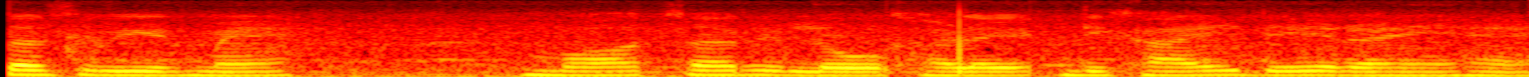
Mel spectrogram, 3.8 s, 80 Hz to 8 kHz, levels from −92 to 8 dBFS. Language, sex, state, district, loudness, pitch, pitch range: Hindi, male, Uttarakhand, Uttarkashi, -20 LUFS, 155 Hz, 150-160 Hz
